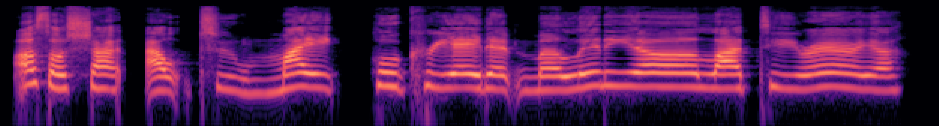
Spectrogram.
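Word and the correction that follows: Lotería: Okay, Renee, help me out with the pronunciation, because this is Mexican bingo. Did I pronounce it right? Latiria? – Mexican bingo. – Loteria. – Yeah.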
